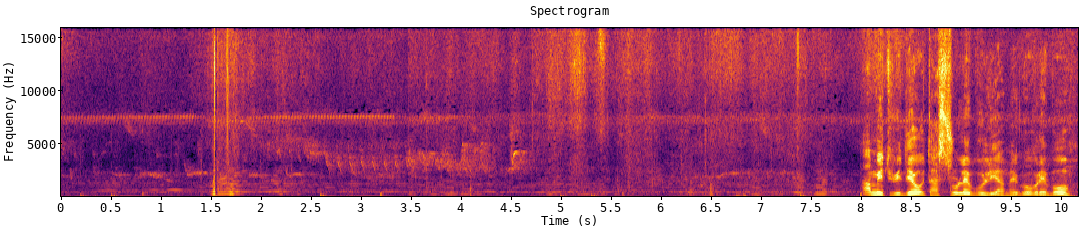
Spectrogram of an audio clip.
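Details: Apiary honey bees, kept for breeding and artificially raised queens, give a continuous even drone with a few soft knocks for about eight seconds before a man starts talking over the hum.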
